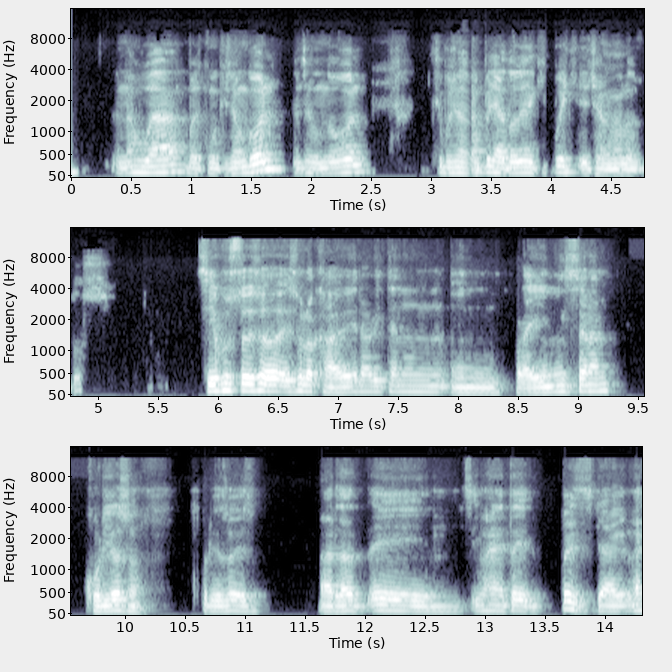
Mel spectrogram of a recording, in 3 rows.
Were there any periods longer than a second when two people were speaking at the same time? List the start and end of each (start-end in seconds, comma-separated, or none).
none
